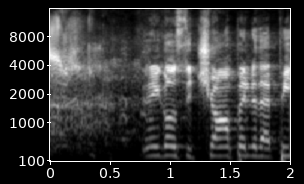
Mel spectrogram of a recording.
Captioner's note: choking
